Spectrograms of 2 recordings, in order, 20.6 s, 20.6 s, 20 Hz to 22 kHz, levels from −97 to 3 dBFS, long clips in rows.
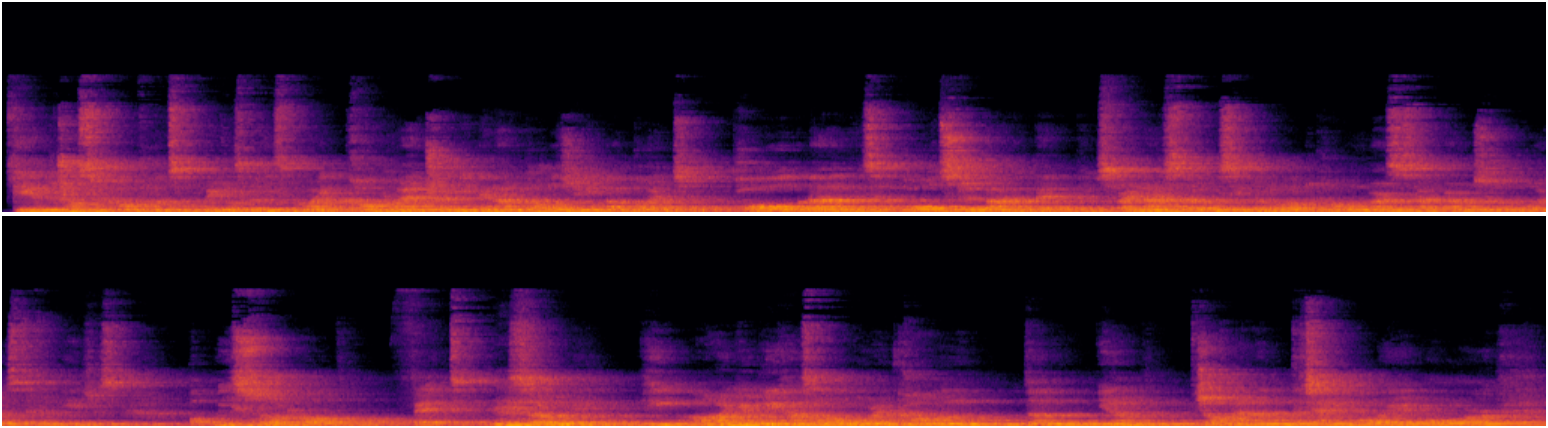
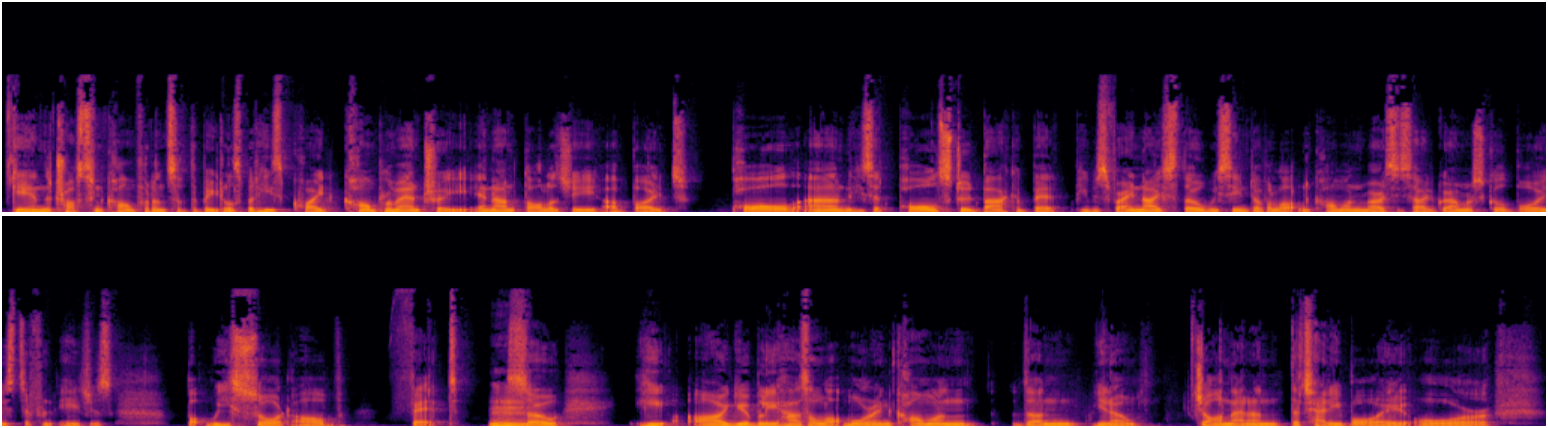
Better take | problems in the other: second | room echo; strong; dies away in 2.3 s // off-mic speech; far

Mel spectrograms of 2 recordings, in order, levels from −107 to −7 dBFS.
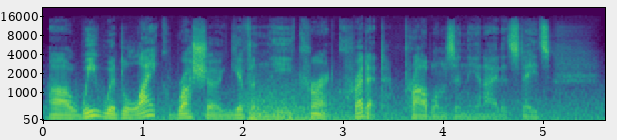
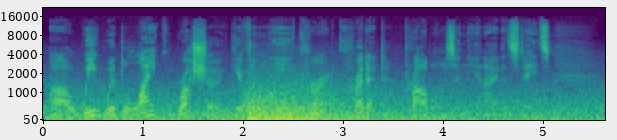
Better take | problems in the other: first | wind noise on the microphone; heavy; 2 dB below the speech; occasional gusts in the first

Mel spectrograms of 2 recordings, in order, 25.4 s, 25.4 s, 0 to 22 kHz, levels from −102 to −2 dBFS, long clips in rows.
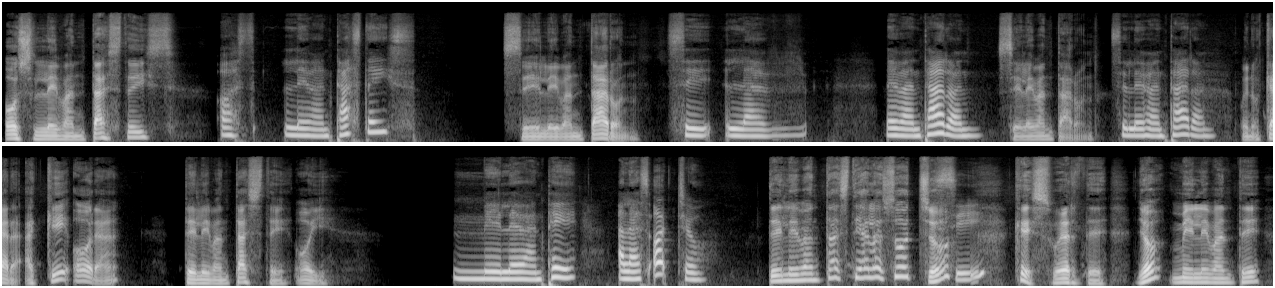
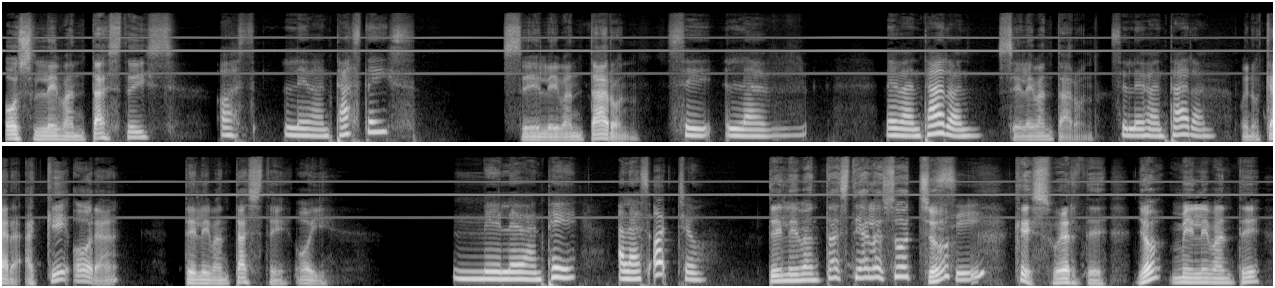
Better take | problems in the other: first | high-pitched whine; noticeable; throughout; 5 kHz, 20 dB below the speech

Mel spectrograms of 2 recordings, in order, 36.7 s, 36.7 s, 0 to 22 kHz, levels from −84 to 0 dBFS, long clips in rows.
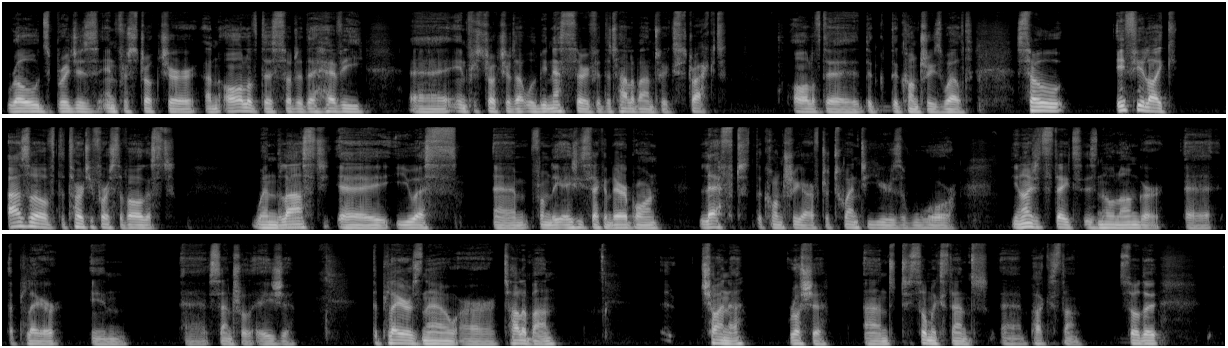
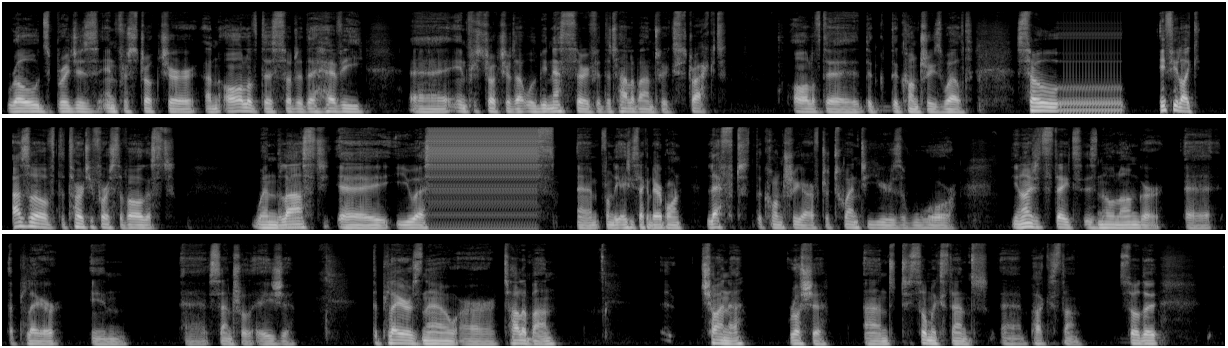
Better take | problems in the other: first | audio freezing; at 11 s for 0.5 s and at 17 s for 1 s

